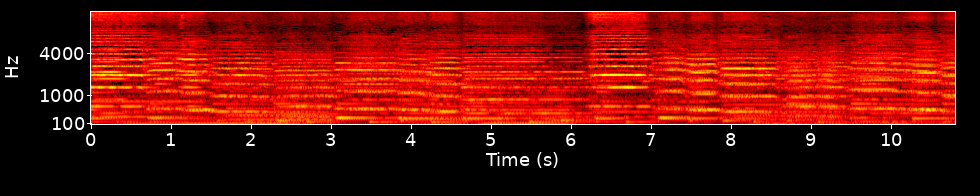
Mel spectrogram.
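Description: Student string orchestra, violins with cellos and basses, bowing a melody together over sustained low notes.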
